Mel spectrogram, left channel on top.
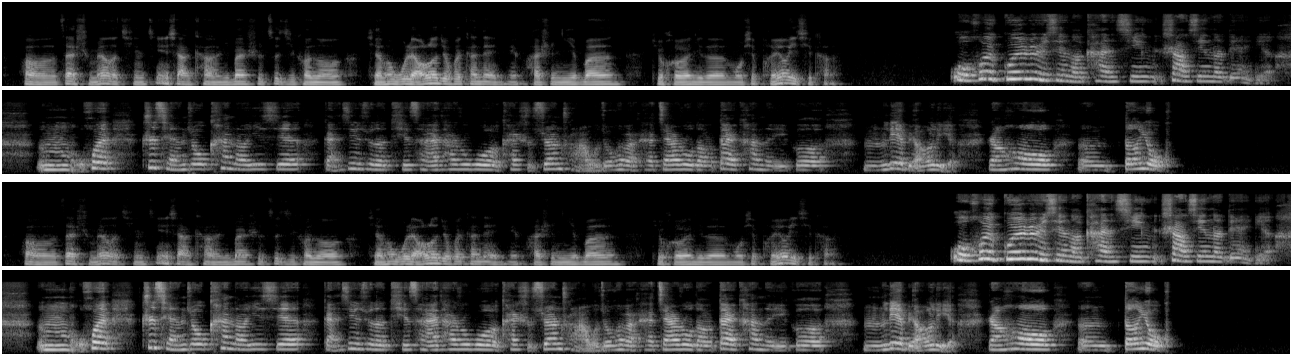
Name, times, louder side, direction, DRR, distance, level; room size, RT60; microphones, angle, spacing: voice 1, 0.2-6.2 6.6-8.4, left 2 dB, 30° left, 0.4 m, -25 dB
voice 2, 9.5-24.6, right 4 dB, 55° right, 0.6 m, -22 dB
2.6 x 2.5 x 3.3 m
head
